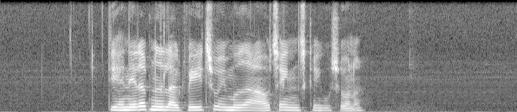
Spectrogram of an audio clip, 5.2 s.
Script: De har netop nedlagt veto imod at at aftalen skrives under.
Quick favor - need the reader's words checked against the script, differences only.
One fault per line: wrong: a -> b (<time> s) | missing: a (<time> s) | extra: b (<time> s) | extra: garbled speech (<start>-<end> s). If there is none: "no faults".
missing: at (2.5 s)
